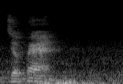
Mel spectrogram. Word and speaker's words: Japan: और इस कंट्री का प्रोनाउंसिएशन जो होगा वो होगा जापान. क्या होगा? जापान. इधर जो ये TAN आ रहा है इसको हम जो बोलेंगे वो एग्जैक्टली वही बोलेंगे जो हम लिखने वाले पैन को बोलते हैं.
